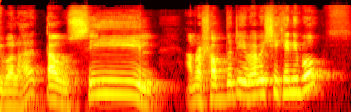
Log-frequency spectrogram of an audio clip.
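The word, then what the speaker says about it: توصيل: তাউসিল। আমরা শব্দটি এভাবে শিখে নিব। তাওসিল এখানে সদের পরে ই আছে তাই আমরা এক আলিফ পরিমাণ টেনে পড়ছি।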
